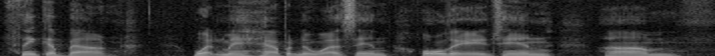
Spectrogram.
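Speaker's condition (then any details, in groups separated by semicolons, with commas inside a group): ALS; onset in one foot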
